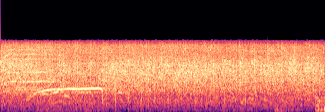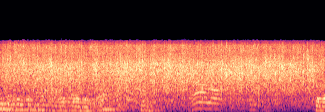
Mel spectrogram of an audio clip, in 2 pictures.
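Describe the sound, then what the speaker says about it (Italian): A small audience at a film festival award ceremony gives sustained applause, with steady clapping throughout and voices talking and calling out over it partway through. "E un applauso da parte del pochissimo pubblico."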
